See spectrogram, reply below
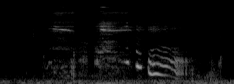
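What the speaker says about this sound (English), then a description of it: "My dog is begging me to, whining and crying and all that" A dog whines and cries in a parked car in a supermarket parking lot, with soft breathy whimpers rising into a few high, wavering begging whines, close and fairly quiet.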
